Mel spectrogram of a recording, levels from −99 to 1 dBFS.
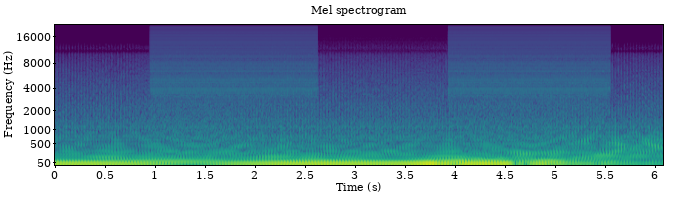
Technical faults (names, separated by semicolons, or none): computer activity noise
